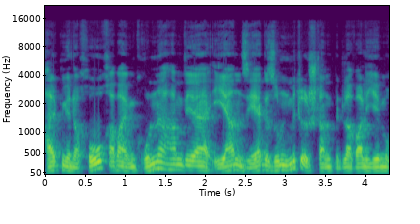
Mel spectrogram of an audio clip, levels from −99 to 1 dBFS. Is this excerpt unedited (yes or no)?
yes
